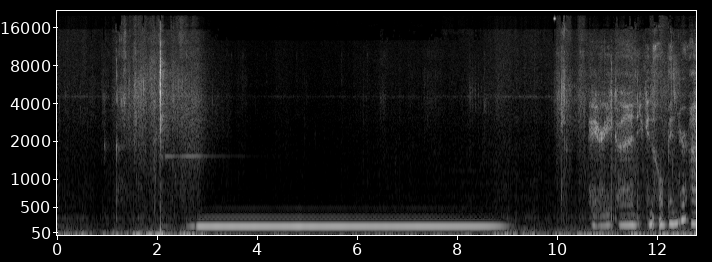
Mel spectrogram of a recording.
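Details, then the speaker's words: Simulated ASMR medical exam roleplay hearing test: an A2 tuning fork struck, ringing a steady pure tone for about six seconds then fading, the listener asked to say when it is no longer heard. "So, I want you to tell me when you hear that sound. Okay? Actually, I want you to tell me when you don't hear the sound anymore."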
